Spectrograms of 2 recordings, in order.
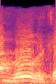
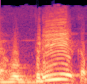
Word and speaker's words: rubrica: Na 5, rubrica, não é rúbrica, é rubrica, paroxítono.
